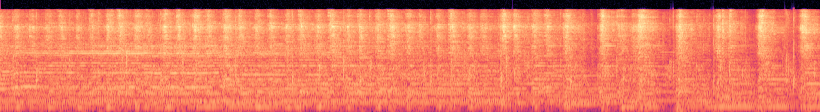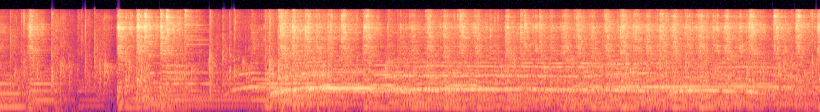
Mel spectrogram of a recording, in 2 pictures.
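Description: Amplified acoustic guitar strummed hard through the song's closing instrumental passage, with no singing. About seven seconds in it drops out briefly, then comes back with high ringing notes that bend and waver.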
